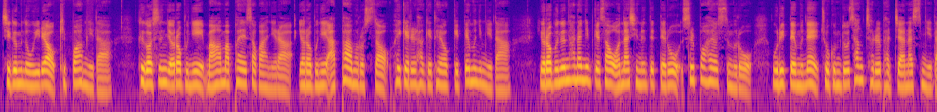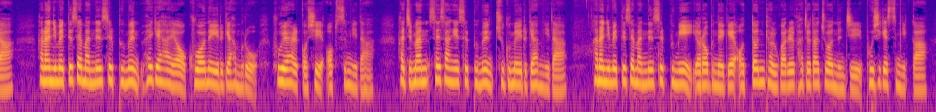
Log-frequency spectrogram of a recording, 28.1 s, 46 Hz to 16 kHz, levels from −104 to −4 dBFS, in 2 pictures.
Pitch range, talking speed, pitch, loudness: 180-220 Hz, 380 characters per minute, 200 Hz, -25 LUFS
